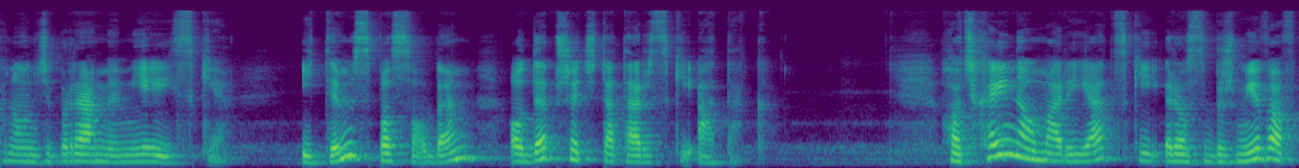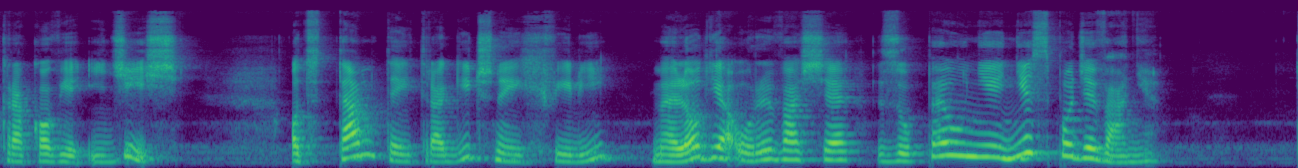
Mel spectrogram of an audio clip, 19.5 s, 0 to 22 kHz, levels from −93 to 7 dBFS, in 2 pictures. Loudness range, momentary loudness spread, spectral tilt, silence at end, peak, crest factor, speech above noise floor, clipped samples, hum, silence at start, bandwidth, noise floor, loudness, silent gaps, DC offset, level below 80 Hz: 5 LU; 12 LU; -4.5 dB/octave; 1.05 s; -4 dBFS; 18 dB; 37 dB; under 0.1%; none; 0 s; 17 kHz; -57 dBFS; -21 LUFS; none; under 0.1%; -76 dBFS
